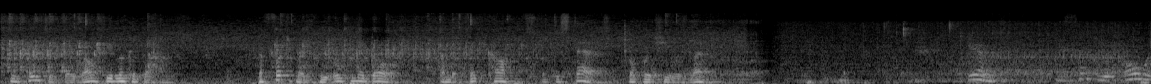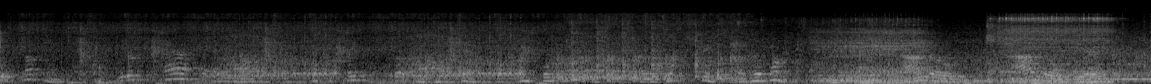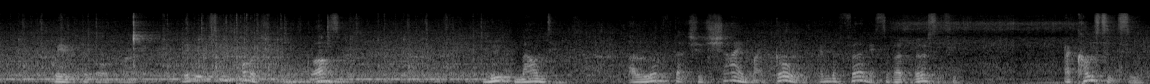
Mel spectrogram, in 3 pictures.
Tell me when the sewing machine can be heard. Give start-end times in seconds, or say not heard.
0.0-28.1.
